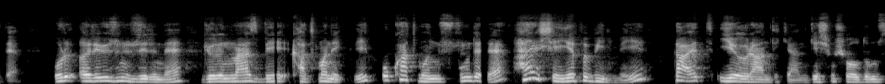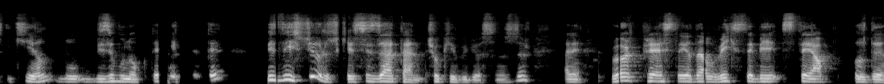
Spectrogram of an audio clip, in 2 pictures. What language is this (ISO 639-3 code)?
tur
